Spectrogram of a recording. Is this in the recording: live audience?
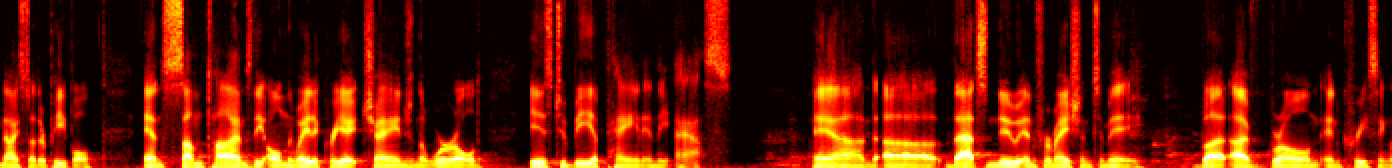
yes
